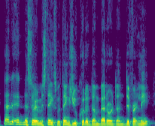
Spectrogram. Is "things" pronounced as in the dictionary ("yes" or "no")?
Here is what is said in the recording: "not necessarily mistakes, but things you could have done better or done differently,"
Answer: yes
